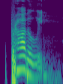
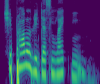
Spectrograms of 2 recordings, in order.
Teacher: Do stress the first part, pro.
